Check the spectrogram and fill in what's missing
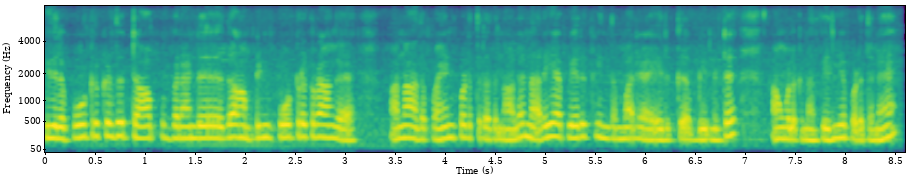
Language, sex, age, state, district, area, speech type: Tamil, female, 45-60, Tamil Nadu, Salem, rural, spontaneous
